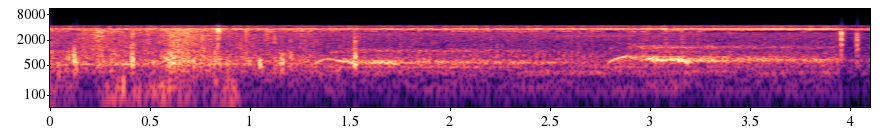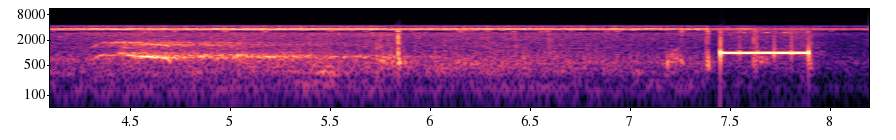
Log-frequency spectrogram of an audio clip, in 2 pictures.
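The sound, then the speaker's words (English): A single loud, steady bleep near the end cuts sharply over the talk, about half a second long, a censor tone masking the F word. Indistinct background voices and rustling come before it. “And the beeping was, I cut out the F word.”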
